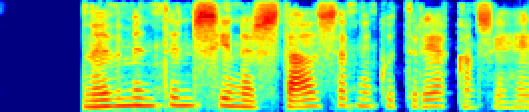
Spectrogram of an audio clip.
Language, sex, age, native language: Icelandic, female, 50-59, Icelandic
